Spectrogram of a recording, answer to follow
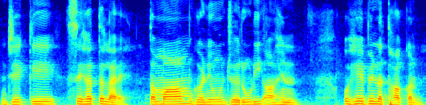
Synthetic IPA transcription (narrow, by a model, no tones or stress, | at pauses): d͡ʑeːkesɪɦət̪laːɪ̰ | t̪ɐmaːmɡʱɐɽ̃ijũzɐɾuːɾiaːɦɪnɪ̆ | ʊɦebɪnɐt̪ʰaːkɐnɪ̆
